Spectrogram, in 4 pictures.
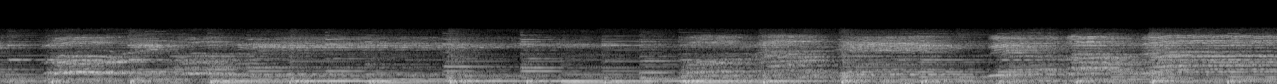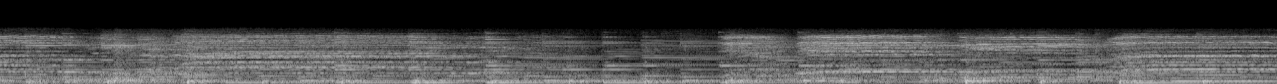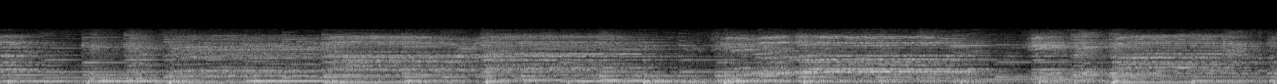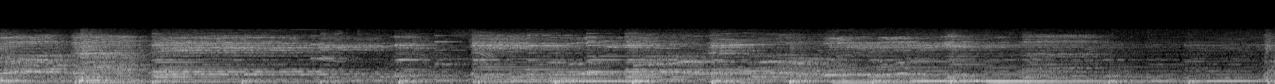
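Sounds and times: choir singing gospel song: 0.0s - 51.0s
guitar accompaniment: 0.0s - 51.0s
male singer on microphone: 6.8s - 18.8s, 19.9s - 50.1s.

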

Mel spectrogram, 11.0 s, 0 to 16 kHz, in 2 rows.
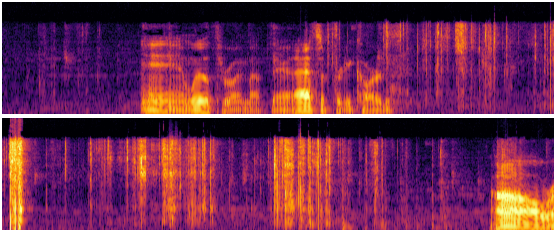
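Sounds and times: wrapper crinkling: 3.1s - 9.5s
wrapper tearing open: 3.2s - 9.5s.

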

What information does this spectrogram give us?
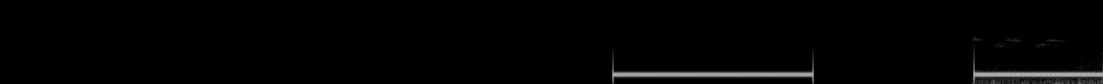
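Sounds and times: telephone ringback tone: 6.2s - 8.2s, 9.8s - 11.0s.

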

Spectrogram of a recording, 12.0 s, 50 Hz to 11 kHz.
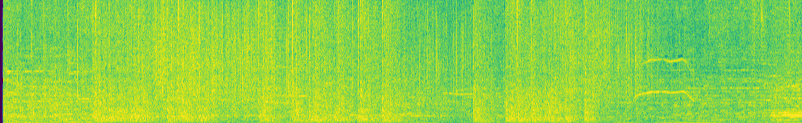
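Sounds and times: fireworks crackling and banging: 0.1s - 10.9s.

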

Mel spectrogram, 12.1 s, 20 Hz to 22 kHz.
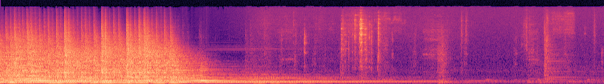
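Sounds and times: timpani ringing: 0.0s - 12.0s
mallets clicking and rattling: 5.4s - 11.4s.

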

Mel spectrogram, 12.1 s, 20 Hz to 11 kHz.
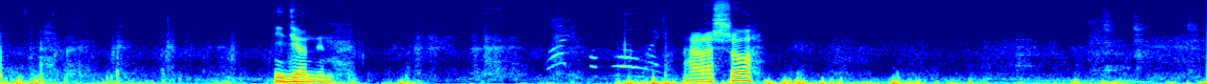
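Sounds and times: low rumble: 7.7s - 12.0s.

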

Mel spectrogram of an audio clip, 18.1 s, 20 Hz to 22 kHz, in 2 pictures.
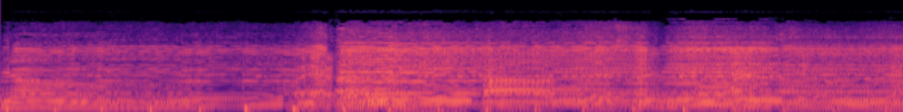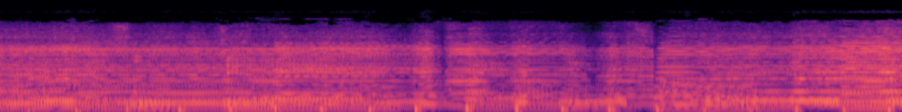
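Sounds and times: accordion playing a tune: 0.0s - 18.0s
steady bass beat: 0.1s - 18.0s.

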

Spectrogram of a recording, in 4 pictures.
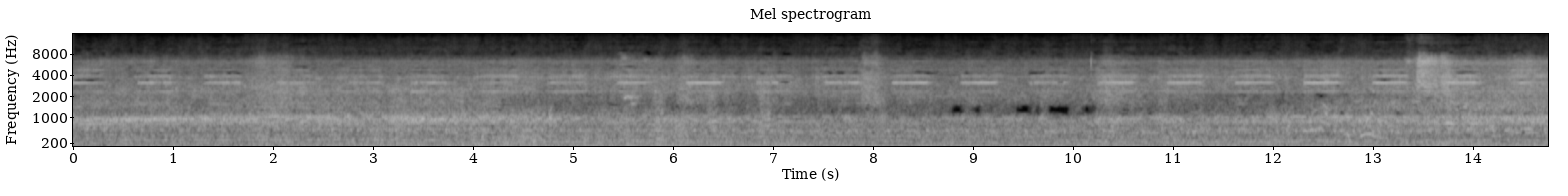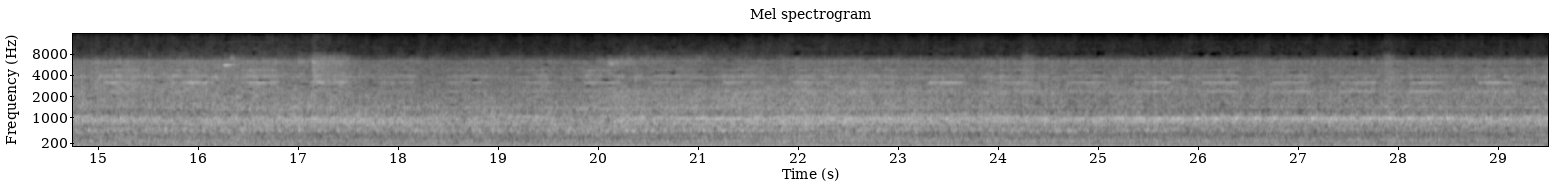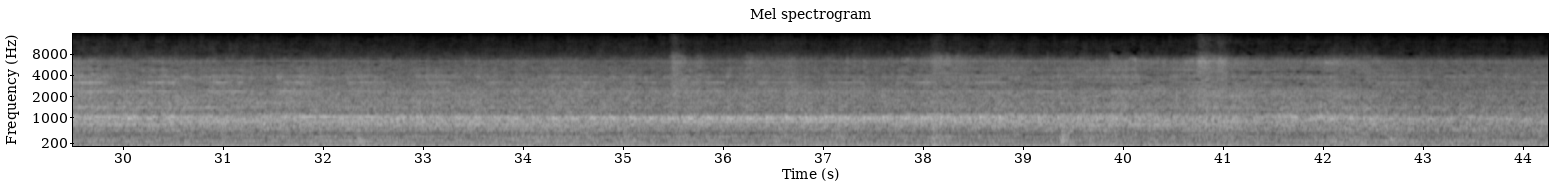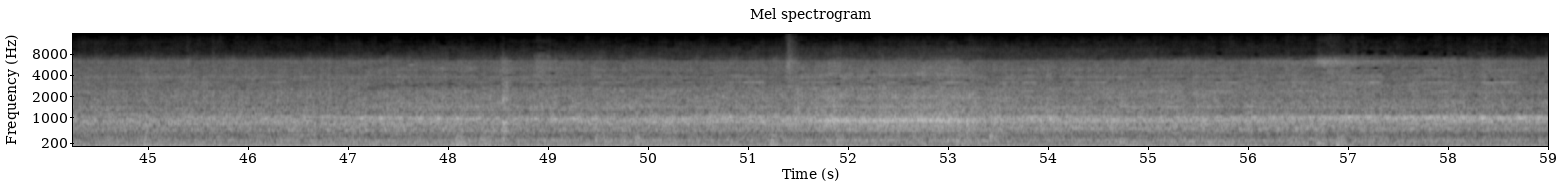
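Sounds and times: truck engine running: 0.0s - 59.0s
truck reversing beeper: 0.0s - 59.0s.

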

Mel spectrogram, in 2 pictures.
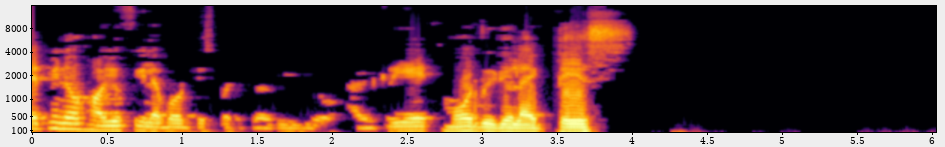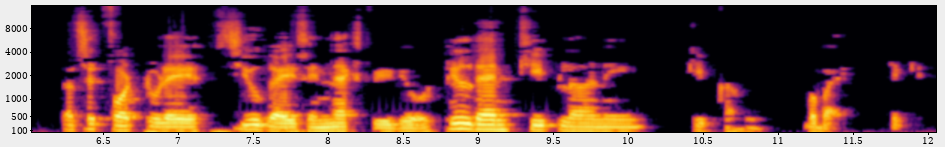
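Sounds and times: faint low thumps: 4.2s - 7.9s.

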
